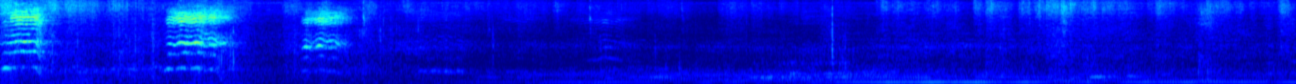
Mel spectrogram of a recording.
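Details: On a farm, baby goats playing and jumping give three quick, shaky bleats in the first two and a half seconds, then quieter stretches with a low steady hum and faint sounds.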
